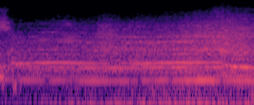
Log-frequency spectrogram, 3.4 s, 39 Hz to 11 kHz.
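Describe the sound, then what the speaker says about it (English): Audi GT3 race car engine in a racing video game, roaring at a steady high pitch with a sustained drone that swells slightly louder toward the end, no talking. "I like the way that Audi sounds."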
